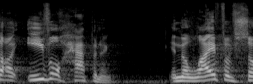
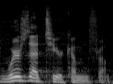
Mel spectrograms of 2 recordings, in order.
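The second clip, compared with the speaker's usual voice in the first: gentle asking; 6 semitones lower, 6 dB quieter than usual. Shown as a demonstration.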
